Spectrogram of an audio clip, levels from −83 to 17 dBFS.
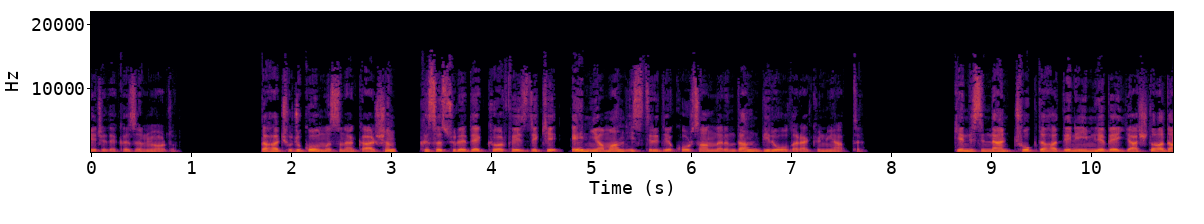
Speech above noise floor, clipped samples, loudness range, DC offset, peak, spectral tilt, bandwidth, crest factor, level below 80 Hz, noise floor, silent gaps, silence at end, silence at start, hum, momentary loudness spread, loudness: over 68 dB; under 0.1%; 3 LU; under 0.1%; -4 dBFS; -4.5 dB/octave; 16 kHz; 18 dB; -54 dBFS; under -90 dBFS; none; 0 s; 0 s; none; 8 LU; -22 LUFS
